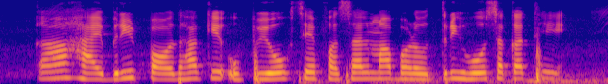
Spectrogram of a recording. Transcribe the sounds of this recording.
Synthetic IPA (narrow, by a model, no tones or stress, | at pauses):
kãɦaibɾiɖ̚pɔʋd̪ʱakeʔupjoɡt͡ʃʰefəsəlmãbʱəɽot̪ɾiɦoʃəkət̪ʰːe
